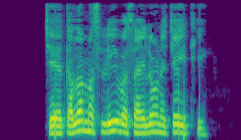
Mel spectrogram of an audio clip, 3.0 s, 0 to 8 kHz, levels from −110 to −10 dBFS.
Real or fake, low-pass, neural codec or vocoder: real; 7.2 kHz; none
